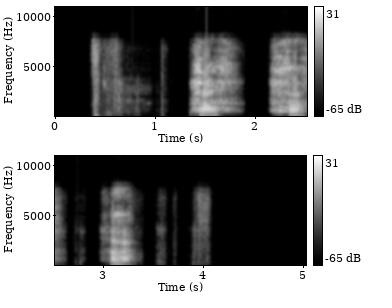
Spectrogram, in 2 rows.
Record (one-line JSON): {"exhalation_length": "5.0 s", "exhalation_amplitude": 27855, "exhalation_signal_mean_std_ratio": 0.33, "survey_phase": "beta (2021-08-13 to 2022-03-07)", "age": "65+", "gender": "Male", "wearing_mask": "No", "symptom_none": true, "smoker_status": "Ex-smoker", "respiratory_condition_asthma": false, "respiratory_condition_other": false, "recruitment_source": "REACT", "submission_delay": "1 day", "covid_test_result": "Negative", "covid_test_method": "RT-qPCR"}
